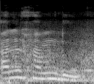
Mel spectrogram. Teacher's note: اس کا جو مخرج ہے وہ ہے ہا، جس کو گلے کے اندر سے جو ہے وہ نکالتے ہیں، حلق کے اندر سے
